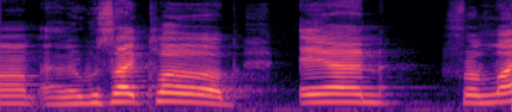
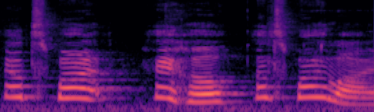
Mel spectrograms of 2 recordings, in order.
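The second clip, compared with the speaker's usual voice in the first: bad put-on frog puppet voice, higher and quieter; 7 semitones higher, 8 dB quieter than usual. Joking about a favorite color: not very good Kermit voice. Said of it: "It's not a very good Kermit".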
